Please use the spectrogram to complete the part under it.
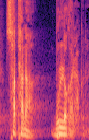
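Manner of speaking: low, soft, stern voice.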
